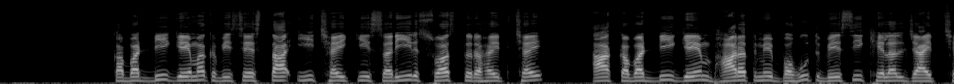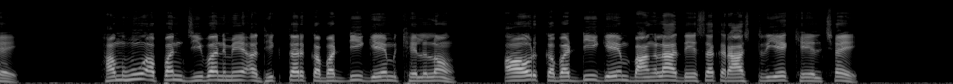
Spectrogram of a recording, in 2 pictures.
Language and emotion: Maithili, neutral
